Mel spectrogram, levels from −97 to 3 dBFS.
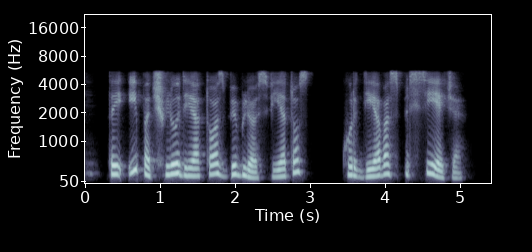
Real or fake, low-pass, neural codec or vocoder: fake; 5.4 kHz; codec, 16 kHz, about 1 kbps, DyCAST, with the encoder's durations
